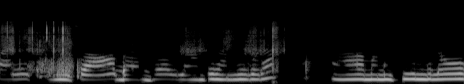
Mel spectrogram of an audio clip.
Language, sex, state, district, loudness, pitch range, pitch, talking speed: Telugu, female, Telangana, Karimnagar, -29 LUFS, 225-240 Hz, 230 Hz, 75 wpm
